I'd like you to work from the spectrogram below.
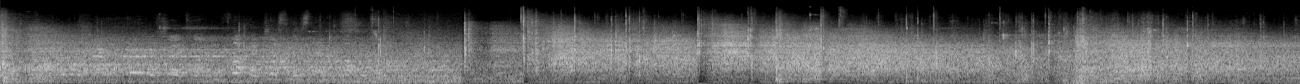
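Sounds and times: sticks and ball clacking: 3.2 - 10.8.

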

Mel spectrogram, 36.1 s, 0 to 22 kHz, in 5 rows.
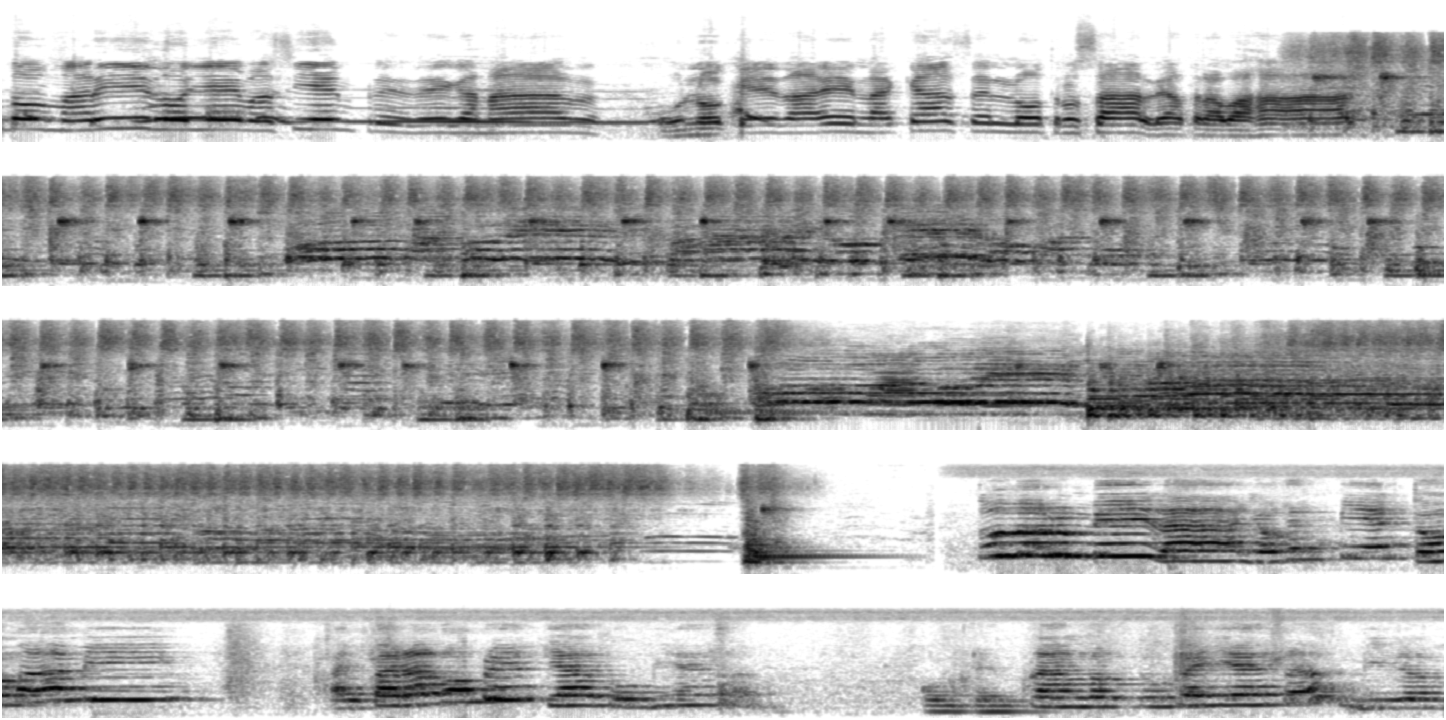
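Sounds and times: voices singing: 0.0 - 25.5, 26.4 - 32.8, 33.4 - 36.0
maraca shaking: 6.4 - 27.6
wooden hand drums: 6.6 - 18.5, 19.8 - 25.9.

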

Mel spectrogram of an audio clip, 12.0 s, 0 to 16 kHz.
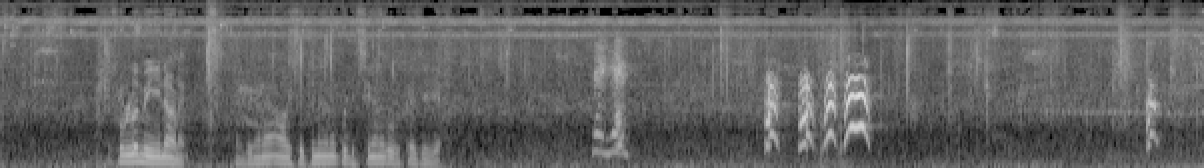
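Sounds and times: animal calling: 7.6 - 8.8, 11.4 - 12.0.

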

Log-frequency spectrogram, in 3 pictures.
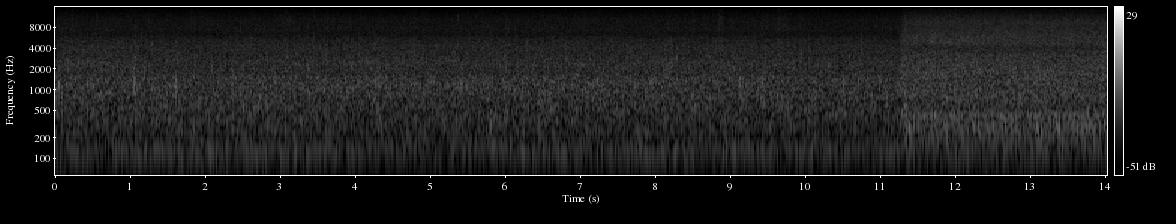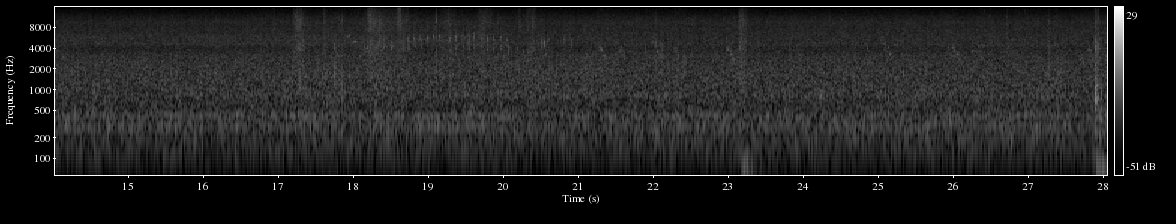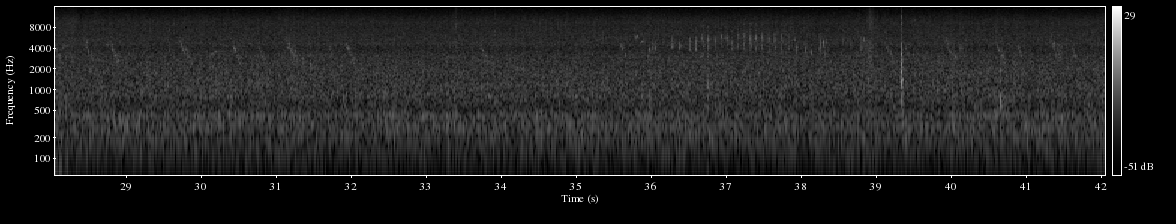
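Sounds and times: steady rushing hiss: 11.2 - 42.0
insects chirping: 11.3 - 34.3
sharp knock: 27.8 - 28.2
soft low thump: 27.8 - 28.3.

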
